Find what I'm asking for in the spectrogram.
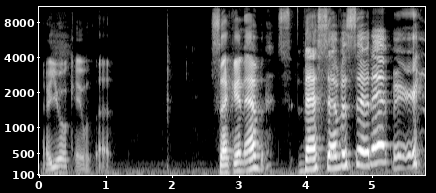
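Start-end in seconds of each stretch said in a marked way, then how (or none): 2.6-5.8 high, cracking with laughter; giddy sarcasm through giggles; laughing so hard it breaks. Real, not acted. Laughing while recapping.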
